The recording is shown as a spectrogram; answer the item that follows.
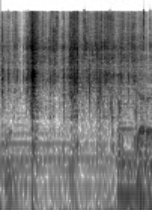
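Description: Foil wrapper of a Pokémon TCG booster pack crinkling as it is torn open and pulled apart, with a sharp crackle about half a second in.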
